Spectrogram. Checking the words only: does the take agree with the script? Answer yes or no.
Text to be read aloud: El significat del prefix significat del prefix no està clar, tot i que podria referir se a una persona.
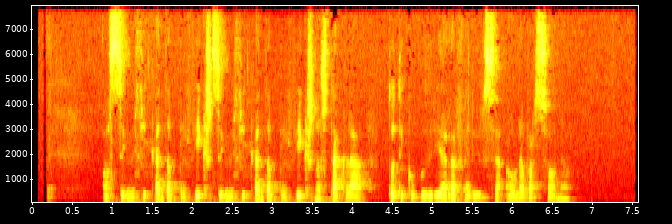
yes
